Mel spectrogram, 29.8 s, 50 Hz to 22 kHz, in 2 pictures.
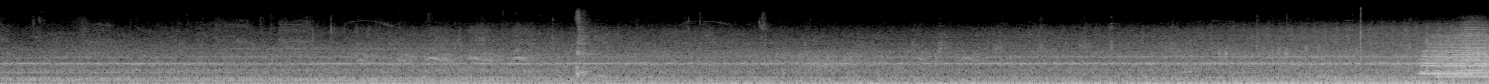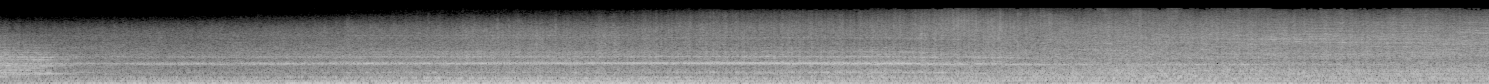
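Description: Freight train led by a GE AC4400CW diesel-electric locomotive approaching with its horn sounding, growing louder, with a sudden loud blast about halfway in. The horn drops in pitch as the locomotive passes, then the freight cars rumble and clatter over the rails.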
